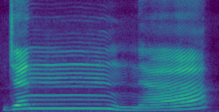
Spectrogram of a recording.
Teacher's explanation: نون کی آواز کو ہم نے ناک میں ٹھہرانا ہے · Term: غنہ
